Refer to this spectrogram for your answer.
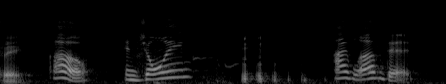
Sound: chuckling

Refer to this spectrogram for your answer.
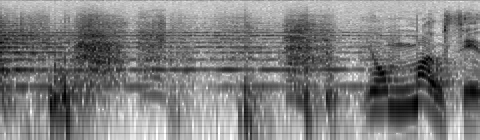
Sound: gasps

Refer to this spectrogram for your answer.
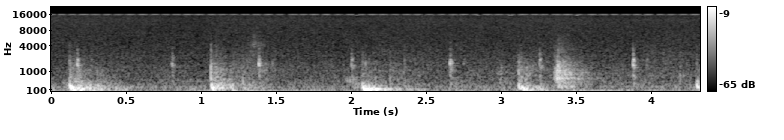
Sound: clock ticking

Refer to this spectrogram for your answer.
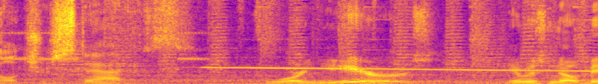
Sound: bomb whistling

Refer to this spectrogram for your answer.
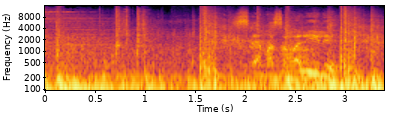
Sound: gunshots

